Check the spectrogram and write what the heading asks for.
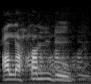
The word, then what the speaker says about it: আলহামদু: আলহামদু এই গলার ভেতর থেকে এটা উচ্চারণ করবেন।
